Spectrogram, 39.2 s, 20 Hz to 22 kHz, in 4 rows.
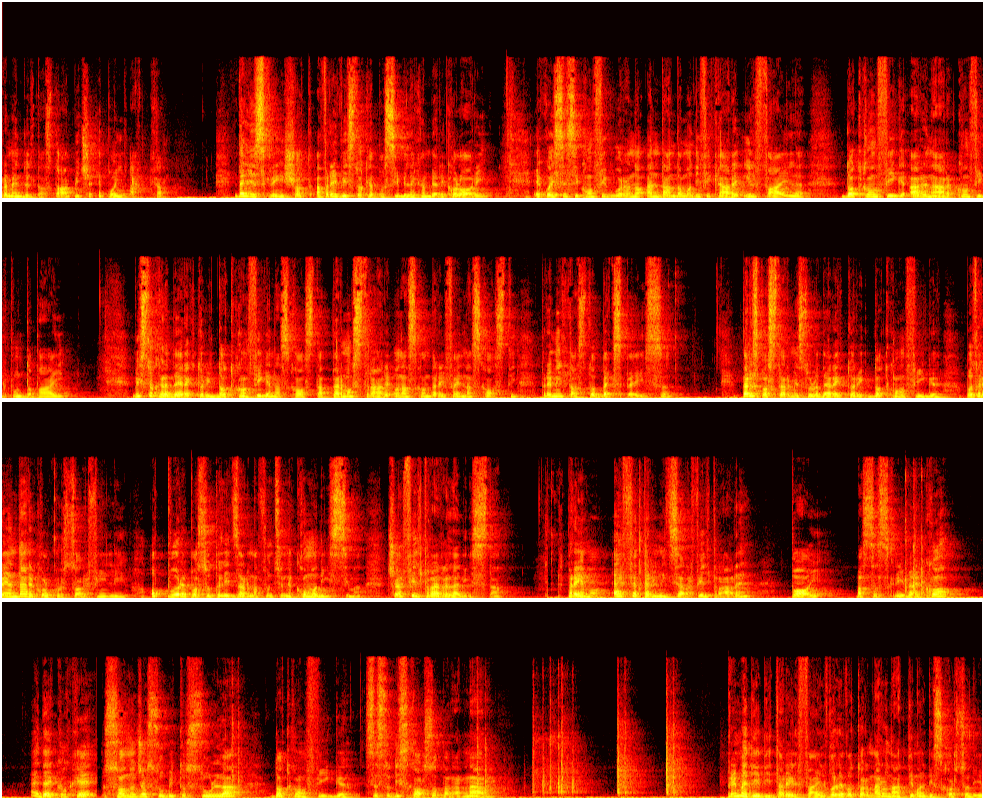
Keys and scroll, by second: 26.0 typing, 28.5-29.3 typing, 34.2-35.5 typing.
